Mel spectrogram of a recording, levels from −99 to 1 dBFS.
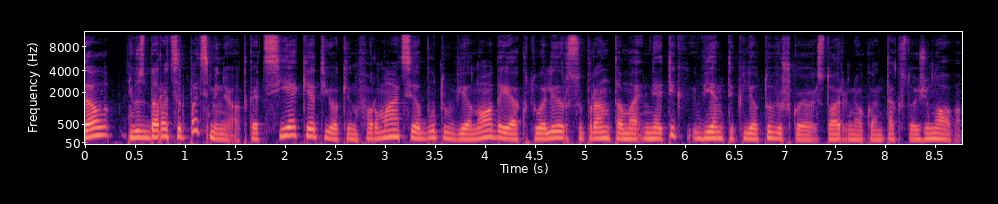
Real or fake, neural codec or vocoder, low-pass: real; none; 10.8 kHz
